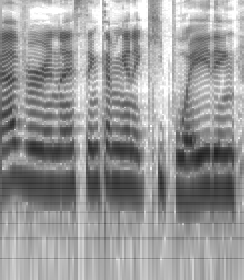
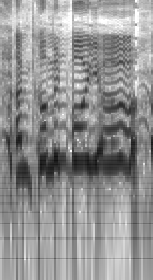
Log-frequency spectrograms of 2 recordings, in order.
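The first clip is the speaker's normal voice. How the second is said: loud fake macho masculine voice; 7 semitones higher, 6 dB louder than usual. Joking about dressing up as a man, fake masculine voice. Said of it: "I love that that's your masculine voice".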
